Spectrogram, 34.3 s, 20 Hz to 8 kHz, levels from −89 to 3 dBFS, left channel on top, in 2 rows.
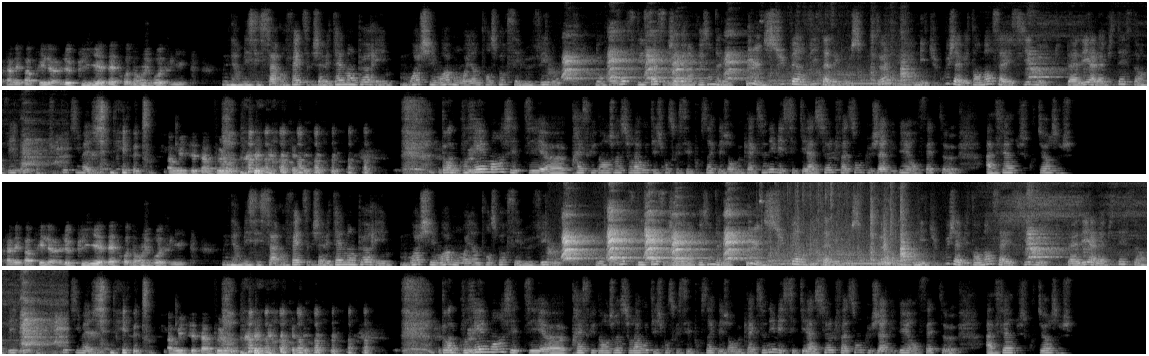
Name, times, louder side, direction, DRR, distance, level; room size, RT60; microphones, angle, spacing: voice 1, 0.0-2.7 10.0-10.1 18.4-18.6 19.7-21.0 23.4-23.5 23.9-24.3, equal, 45° right, -4 dB, 1.1 m, -32 dB
voice 2, 3.3-15.7 16.0-19.4 20.5-21.0 21.3-21.7 22.6-22.7 23.2-33.2, right 1 dB, ahead, -6 dB, 1.2 m, -36 dB
Dog, 8.2-14.0 15.4-16.8 17.4-18.2, right 9 dB, 70° right, 0.3 m, -32 dB
4.4 x 2.6 x 4.0 m, 0.32 s
head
